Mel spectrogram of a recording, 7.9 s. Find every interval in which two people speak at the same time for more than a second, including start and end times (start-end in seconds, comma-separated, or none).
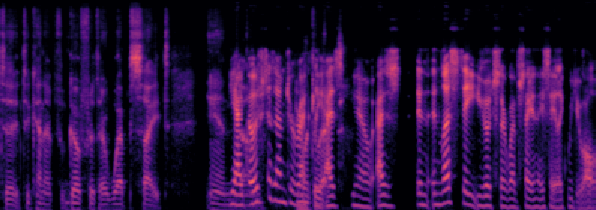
3.1-4.6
